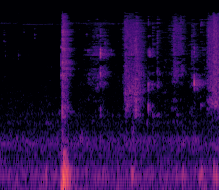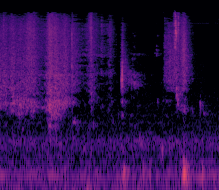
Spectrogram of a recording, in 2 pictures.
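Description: Faint chewing of a mouthful of peanut butter and jelly sandwich, with soft mouth clicks and wet smacking, the loudest click about a second in.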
